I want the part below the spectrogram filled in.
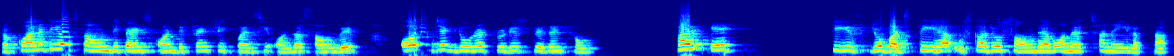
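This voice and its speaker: A woman teacher giving a science lesson. She reads English sentences slowly and then explains them in quicker, conversational Hindi. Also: a little high. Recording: tinny phone-like audio.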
